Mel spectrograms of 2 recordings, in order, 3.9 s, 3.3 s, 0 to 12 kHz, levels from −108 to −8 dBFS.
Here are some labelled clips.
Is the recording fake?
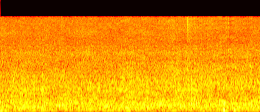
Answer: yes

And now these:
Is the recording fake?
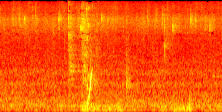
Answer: no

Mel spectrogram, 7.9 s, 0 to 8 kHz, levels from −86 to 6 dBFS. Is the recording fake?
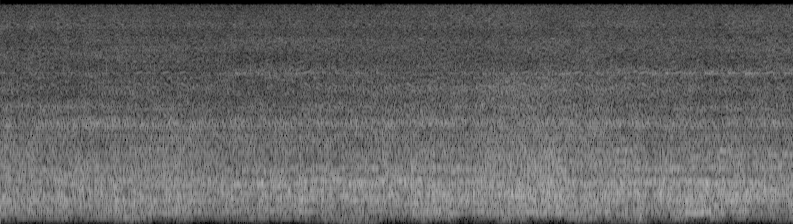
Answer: yes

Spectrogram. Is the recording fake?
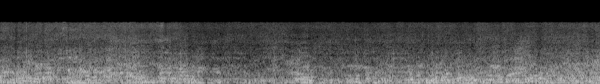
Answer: yes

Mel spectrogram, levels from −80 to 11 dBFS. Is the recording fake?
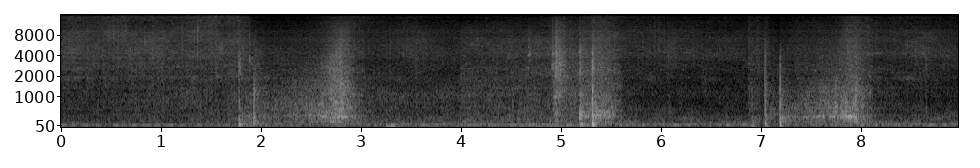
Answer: yes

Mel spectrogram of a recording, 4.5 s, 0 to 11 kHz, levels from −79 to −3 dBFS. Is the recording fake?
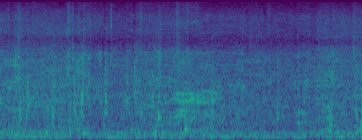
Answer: yes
